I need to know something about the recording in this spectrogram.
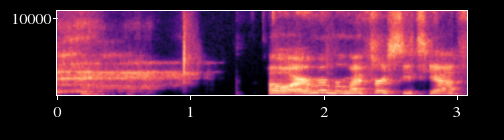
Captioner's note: gasps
